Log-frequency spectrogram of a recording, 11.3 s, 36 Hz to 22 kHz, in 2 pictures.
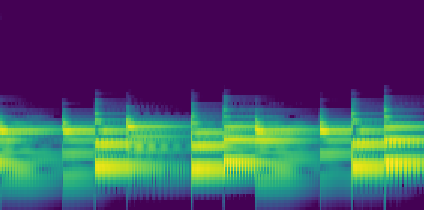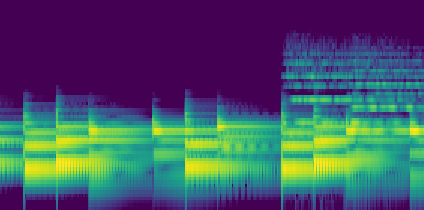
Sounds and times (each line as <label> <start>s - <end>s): music 0.0s - 11.3s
